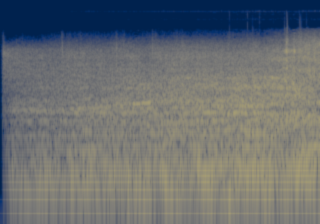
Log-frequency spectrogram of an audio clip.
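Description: Car engine sound effect for a logo intro, starting abruptly and running with a steady pitch while it grows steadily louder.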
